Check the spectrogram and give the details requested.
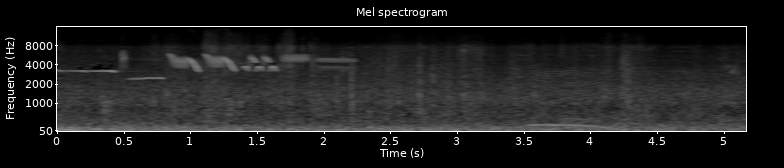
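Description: A small bird chirping a quick run of short, high, falling notes and one brief held note in the first couple of seconds, over a steady low rush of outdoor background noise.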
